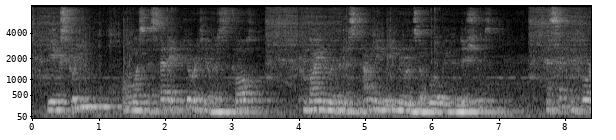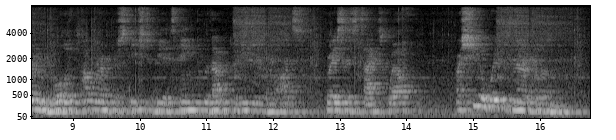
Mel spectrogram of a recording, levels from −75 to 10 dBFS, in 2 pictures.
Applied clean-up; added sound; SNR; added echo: none; Sawing; 16 dB; reverberation time 1.0 s.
